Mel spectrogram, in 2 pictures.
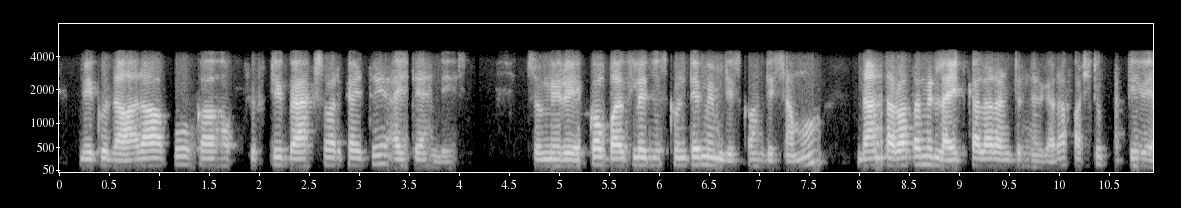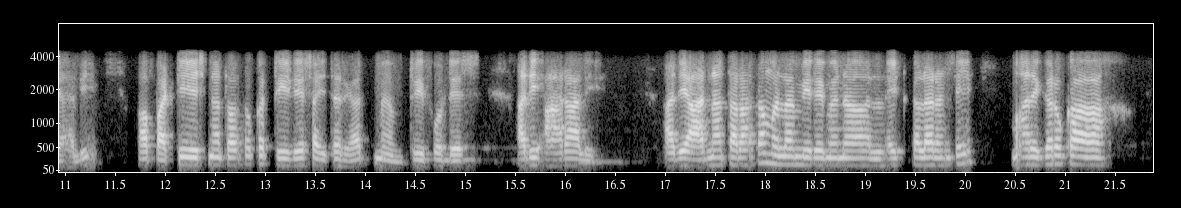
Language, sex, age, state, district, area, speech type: Telugu, male, 30-45, Andhra Pradesh, N T Rama Rao, rural, conversation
